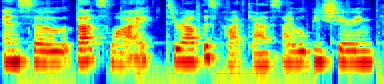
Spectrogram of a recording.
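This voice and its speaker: A woman hosting her own podcast, introducing it in an earnest, unhurried way with thoughtful pauses. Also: on the low side, fairly even intonation, creaky, a bit bright. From Luxembourg. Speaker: podcast host. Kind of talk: reflective solo podcast intro.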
